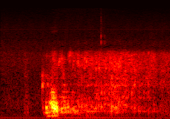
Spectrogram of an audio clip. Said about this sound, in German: Dann lauf mal los und zeig mir deine Klospülung. Auf das warten ja immer alle. Mhm. Ich bin gespannt, ob die Klospülung laut ist.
